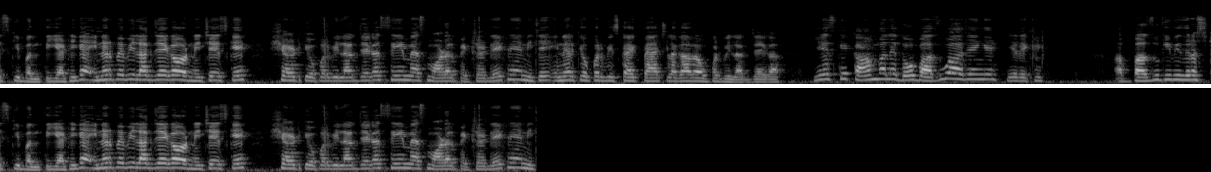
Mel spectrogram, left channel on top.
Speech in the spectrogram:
बनती है, ठीक है। इनर पे भी लग जाएगा और नीचे इसके शर्ट के ऊपर भी लग जाएगा। सेम एस मॉडल पिक्चर देख रहे हैं, नीचे इनर के ऊपर भी इसका एक पैच लगा हुआ है, ऊपर भी लग जाएगा। ये इसके काम वाले 2 बाजू आ जाएंगे। ये देखें, अब बाजू की भी जरा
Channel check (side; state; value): right; drops out; at 5.4 s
